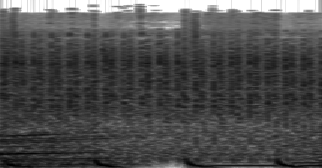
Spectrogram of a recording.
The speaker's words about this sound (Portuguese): O carro sai, se aproximando e aquela parada girando. Véi, começa um disparo.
